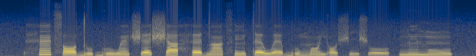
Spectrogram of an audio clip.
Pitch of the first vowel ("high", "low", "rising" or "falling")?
high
